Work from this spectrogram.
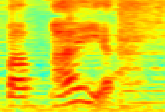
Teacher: P, na kung saan ang paraan ng artikulasyon ng letrang ito ay napabilang sa pasara at walang tunog, at ang punto ng artikulasyon ay napabilang sa panlabi.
